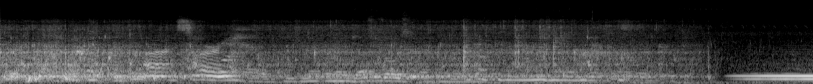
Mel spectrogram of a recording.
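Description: Several men and women talk and react nearby.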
